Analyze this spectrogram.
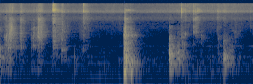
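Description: Wooden spoon stirring liquid in a stainless steel pot: a string of short knocks and scrapes against the pot, with one louder thump about halfway through.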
